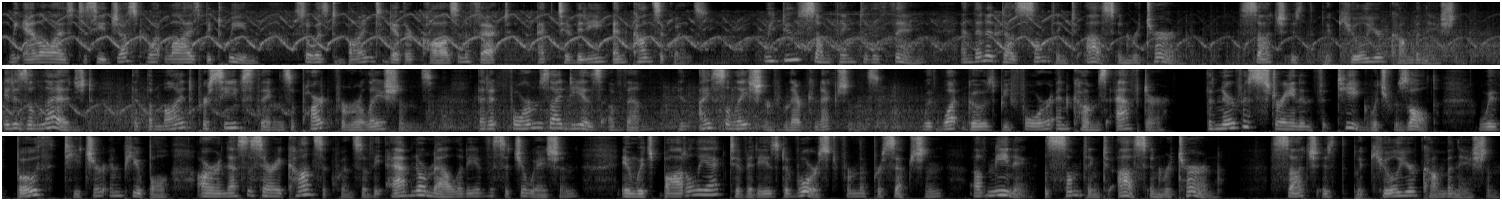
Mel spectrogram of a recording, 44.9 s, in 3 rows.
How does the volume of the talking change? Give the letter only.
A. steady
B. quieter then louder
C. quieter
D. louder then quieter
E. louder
A.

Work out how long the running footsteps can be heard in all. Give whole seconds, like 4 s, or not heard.
not heard.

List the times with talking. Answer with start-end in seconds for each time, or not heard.
0.0-44.8.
